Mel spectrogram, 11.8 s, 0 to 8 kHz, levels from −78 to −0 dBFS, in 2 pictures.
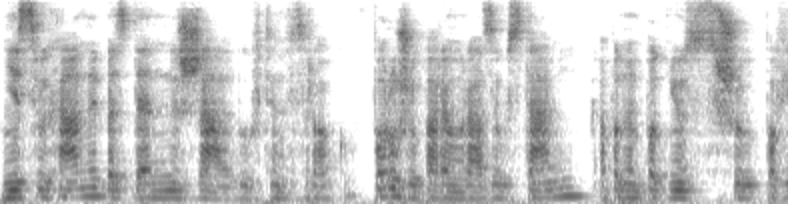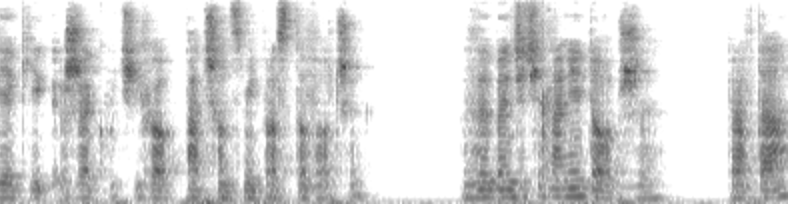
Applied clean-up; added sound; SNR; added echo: neural separator model SepFormer DNS4.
